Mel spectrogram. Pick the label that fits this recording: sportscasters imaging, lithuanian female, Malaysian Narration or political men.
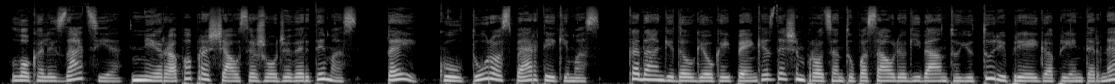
lithuanian female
